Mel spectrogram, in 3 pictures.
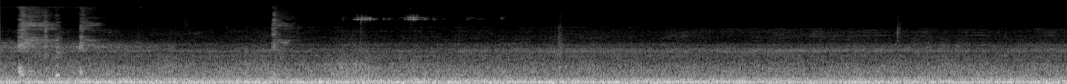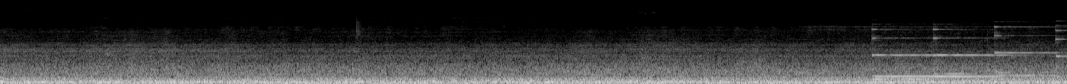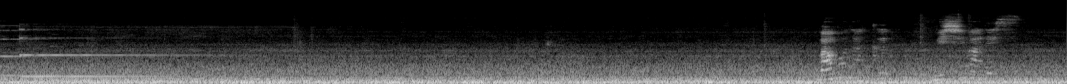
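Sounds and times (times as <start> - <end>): train rumble inside cabin: 0.0 - 32.0.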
